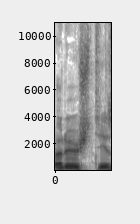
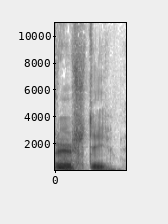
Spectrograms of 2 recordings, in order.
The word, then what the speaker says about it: Rösti: Rösti sein, ja. – Also, Sie können das mit den Rösti gut aussprechen. – Rösti. Rösti. Ja, Na, ich habe ja sehr viel davon gegessen.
